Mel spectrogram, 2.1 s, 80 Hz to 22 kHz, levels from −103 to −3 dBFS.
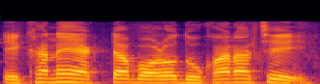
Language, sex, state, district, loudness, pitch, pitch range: Bengali, male, West Bengal, Alipurduar, -14 LUFS, 165 Hz, 155-175 Hz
